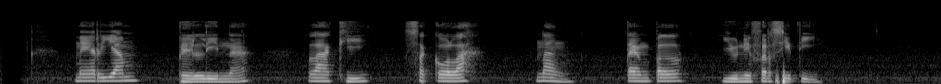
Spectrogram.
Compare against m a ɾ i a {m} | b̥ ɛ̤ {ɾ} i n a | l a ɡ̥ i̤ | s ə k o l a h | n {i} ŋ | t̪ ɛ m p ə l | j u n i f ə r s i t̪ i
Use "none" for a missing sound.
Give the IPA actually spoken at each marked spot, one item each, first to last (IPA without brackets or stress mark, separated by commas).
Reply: m, l, a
